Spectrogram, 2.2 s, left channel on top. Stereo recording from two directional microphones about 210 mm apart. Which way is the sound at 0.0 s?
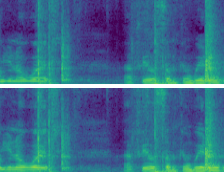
55° right (ahead or behind).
